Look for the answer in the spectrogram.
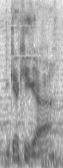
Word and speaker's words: gekiga: Gekiga.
